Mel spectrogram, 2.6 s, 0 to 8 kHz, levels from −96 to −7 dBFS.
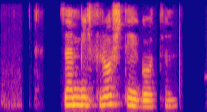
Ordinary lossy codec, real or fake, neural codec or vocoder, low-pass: Opus, 64 kbps; real; none; 7.2 kHz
